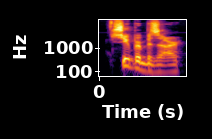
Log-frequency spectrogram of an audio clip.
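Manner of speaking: ordinary talk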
